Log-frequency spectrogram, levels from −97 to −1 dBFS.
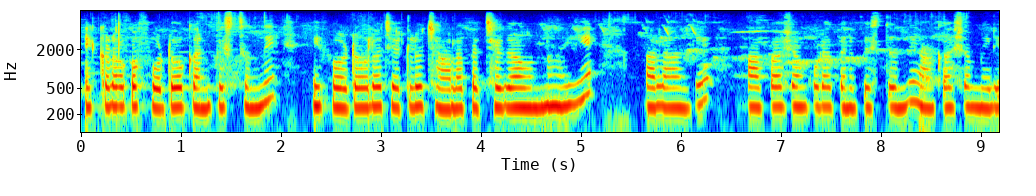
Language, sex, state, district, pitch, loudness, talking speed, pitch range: Telugu, female, Andhra Pradesh, Sri Satya Sai, 260 Hz, -18 LUFS, 110 wpm, 255-270 Hz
